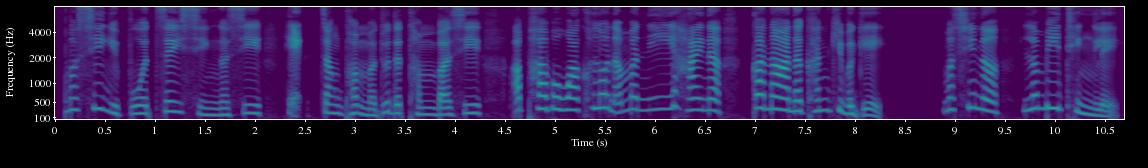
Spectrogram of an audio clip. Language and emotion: Manipuri, disgusted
